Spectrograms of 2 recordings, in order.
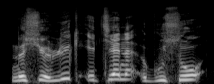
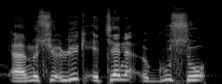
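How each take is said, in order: No difference in how they are said.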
